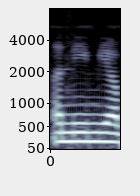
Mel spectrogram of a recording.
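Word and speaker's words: anemia: एनीमिया। Spelling है लिखे हुए इंग्लिश में और हिंदी में भी आपको लिख कर दिखा रखा है, अनीमिया बोलते हैं इसको।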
